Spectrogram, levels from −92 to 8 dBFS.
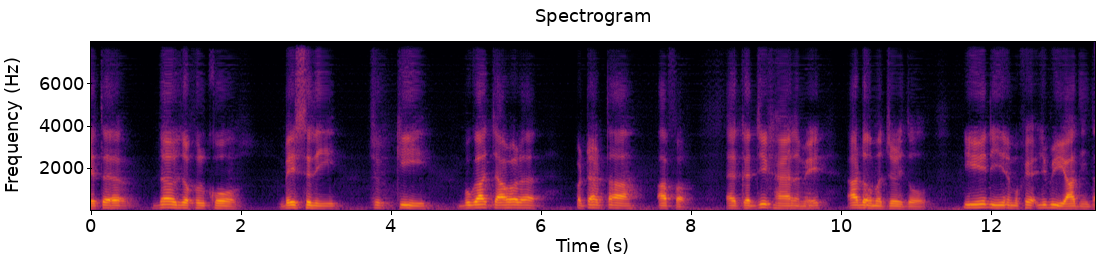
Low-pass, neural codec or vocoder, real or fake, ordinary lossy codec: none; codec, 16 kHz, about 1 kbps, DyCAST, with the encoder's durations; fake; none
